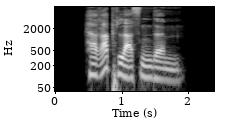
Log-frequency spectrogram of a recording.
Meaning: strong dative masculine/neuter singular of herablassend
- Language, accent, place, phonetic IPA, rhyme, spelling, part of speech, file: German, Germany, Berlin, [hɛˈʁapˌlasn̩dəm], -aplasn̩dəm, herablassendem, adjective, De-herablassendem.ogg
